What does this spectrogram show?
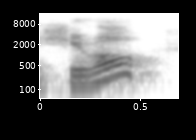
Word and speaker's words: Hiro: So when I was in US, I asked them to call me Hiro, Hiro, and and sounds like Hero.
